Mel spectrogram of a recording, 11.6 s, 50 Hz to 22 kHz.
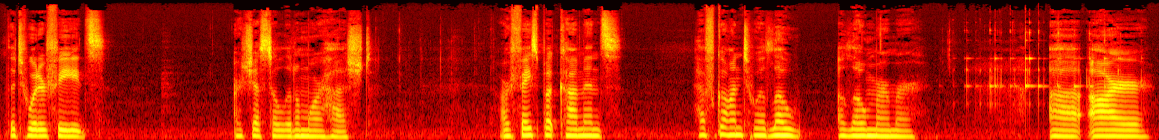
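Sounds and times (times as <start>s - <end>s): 
speech: 0.1s - 1.1s, 2.4s - 3.8s, 5.0s - 6.3s, 7.0s - 9.2s, 10.5s - 11.5s
ice cubes clinking in a glass: 9.5s - 11.2s.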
